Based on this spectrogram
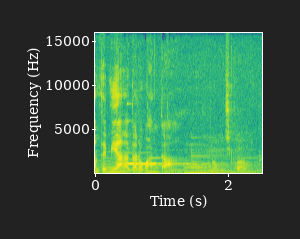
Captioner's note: sighs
